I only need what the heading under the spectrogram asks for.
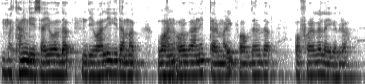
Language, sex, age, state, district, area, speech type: Manipuri, male, 18-30, Manipur, Thoubal, rural, read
